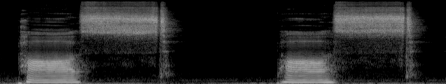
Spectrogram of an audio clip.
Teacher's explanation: But essentially what we're doing is we're creating the S sound, then we need to cut it off with the T sound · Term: consonant cluster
